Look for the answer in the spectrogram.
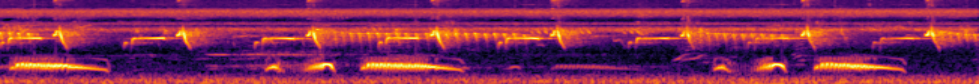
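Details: Spotted dove calling loudly: hoarse, arching coo notes repeated in pairs and triplets, with a steady high repeated chirping from another source above and a constant low background rumble.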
